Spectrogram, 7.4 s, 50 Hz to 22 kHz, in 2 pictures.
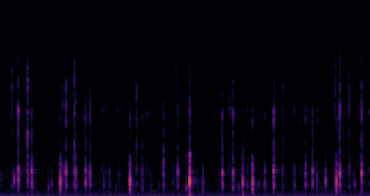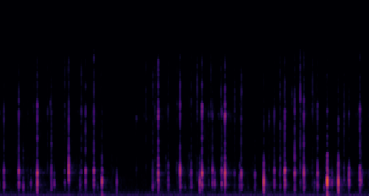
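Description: Fingertips type continuously on the PBT plastic keycaps of a Keychron Q1 aluminum mechanical keyboard. The result is a fast, steady run of sharp, dry clicks centered around 1.8 kHz with bright upper edges and almost no ring, and a few keystrokes land noticeably harder than the rest.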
